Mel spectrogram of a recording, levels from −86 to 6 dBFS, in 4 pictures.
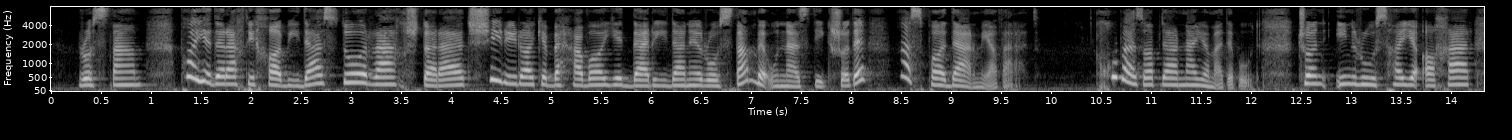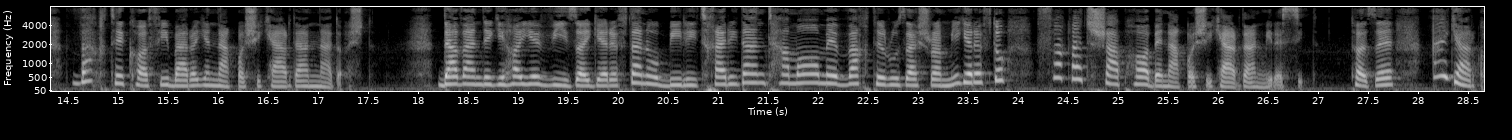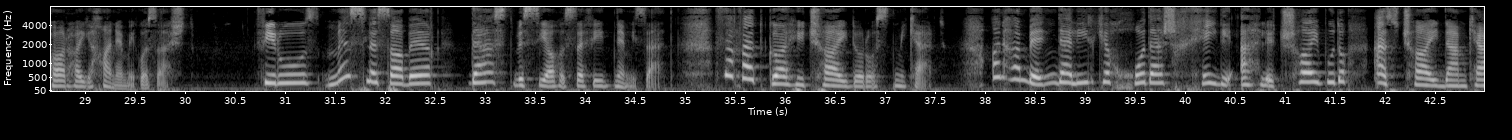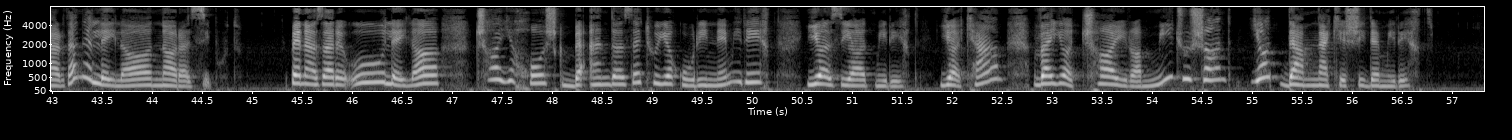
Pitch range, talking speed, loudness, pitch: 200-290 Hz, 130 wpm, -24 LUFS, 235 Hz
